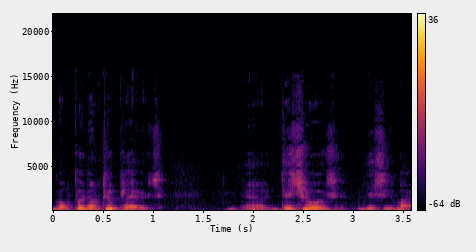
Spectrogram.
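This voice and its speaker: A dark, mellow tone with vocal fry and very wide pitch swings. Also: man. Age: 70s. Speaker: lay preacher. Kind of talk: sermon.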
